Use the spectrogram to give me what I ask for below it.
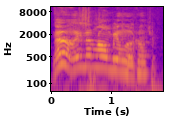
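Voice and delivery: high, loud, fast southern twang; hammed-up southern country voice; southern accent. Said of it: "giving her a southern accent".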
